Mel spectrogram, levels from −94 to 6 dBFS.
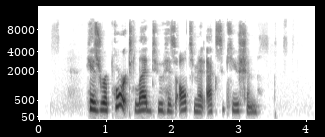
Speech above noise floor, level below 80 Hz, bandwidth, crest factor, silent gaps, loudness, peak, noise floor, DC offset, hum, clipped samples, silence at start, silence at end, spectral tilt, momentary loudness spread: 46 dB; -76 dBFS; 11 kHz; 20 dB; none; -22 LUFS; -4 dBFS; -67 dBFS; under 0.1%; none; under 0.1%; 0.75 s; 0.85 s; -5 dB/octave; 13 LU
